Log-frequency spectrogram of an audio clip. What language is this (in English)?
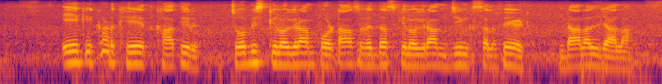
Bhojpuri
